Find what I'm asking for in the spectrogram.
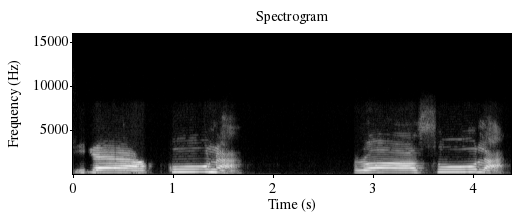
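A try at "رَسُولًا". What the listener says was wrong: রসুলা, রয়ে একটু টান পড়েছে, আমরা টানটা দিব না। রসুলা।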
